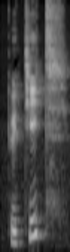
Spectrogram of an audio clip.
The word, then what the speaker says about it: petite: When the final consonant is followed by an E, you pronounce the consonant. So the consonant becomes sonore, basically, in French, in feminine form. Whereas the consonant is mute in masculine form. When a word ends in a consonant, you don't pronounce it.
